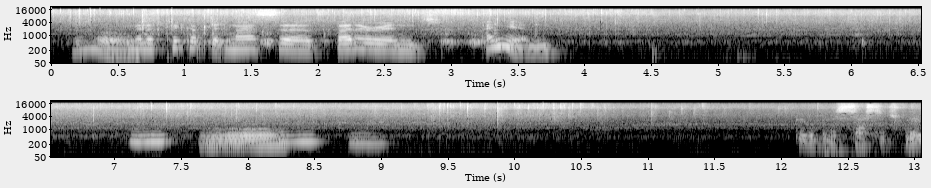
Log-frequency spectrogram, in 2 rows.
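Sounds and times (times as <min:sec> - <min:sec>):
food sizzling in butter: 0:00.0 - 0:13.0
person humming: 0:00.2 - 0:00.7, 0:07.1 - 0:09.2.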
